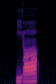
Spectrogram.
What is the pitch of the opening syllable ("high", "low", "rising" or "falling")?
rising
